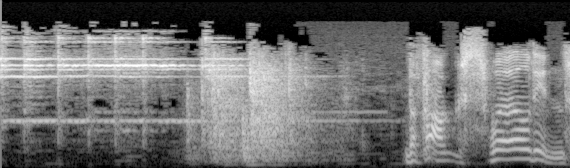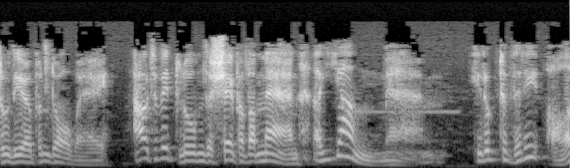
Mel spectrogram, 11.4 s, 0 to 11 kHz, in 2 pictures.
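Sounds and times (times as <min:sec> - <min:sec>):
front doorbell ringing: 0:00.0 - 0:04.1
speech: 0:04.0 - 0:11.3.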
